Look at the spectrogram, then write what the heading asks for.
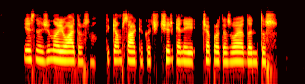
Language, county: Lithuanian, Panevėžys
